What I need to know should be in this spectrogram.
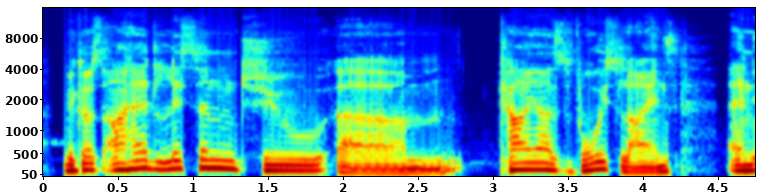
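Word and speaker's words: Kaeya: Because I had listened to Kaya's voice lines, and in Japanese, they don't actually pronounce it Kaya, they pronounce it Gaia for some reason.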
